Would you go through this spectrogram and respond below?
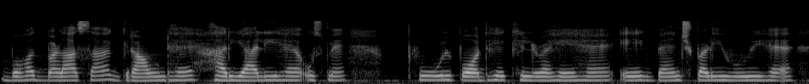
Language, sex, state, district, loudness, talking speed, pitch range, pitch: Hindi, female, Andhra Pradesh, Chittoor, -31 LUFS, 135 wpm, 185-195 Hz, 190 Hz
